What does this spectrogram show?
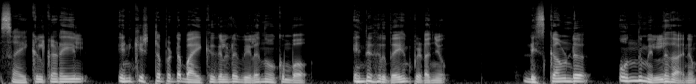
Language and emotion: Malayalam, sad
